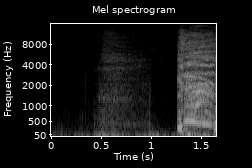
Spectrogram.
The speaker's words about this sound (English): You got that cough too. I have it too. Yeah, it's hideous. Stop coughing.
